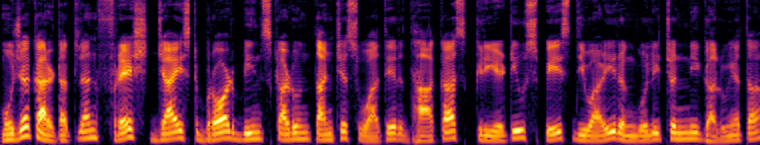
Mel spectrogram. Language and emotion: Goan Konkani, neutral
